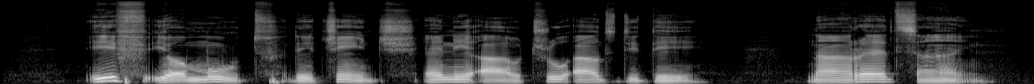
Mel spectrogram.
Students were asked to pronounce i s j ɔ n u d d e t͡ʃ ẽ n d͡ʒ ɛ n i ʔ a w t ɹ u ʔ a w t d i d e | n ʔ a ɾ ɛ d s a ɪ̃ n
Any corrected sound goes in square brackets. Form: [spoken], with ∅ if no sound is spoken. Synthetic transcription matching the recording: i [f] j ɔ [m] u d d e t͡ʃ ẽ n d͡ʒ ɛ n i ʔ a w t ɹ u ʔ a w t d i d e | n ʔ a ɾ ɛ d s a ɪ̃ n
